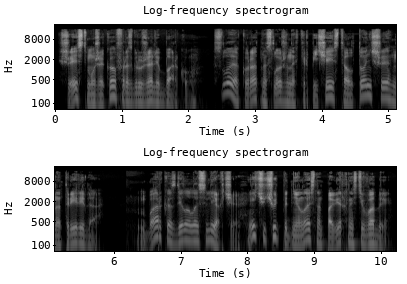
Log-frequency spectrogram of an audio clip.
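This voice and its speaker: A man narrating a literary story with a measured, expressive reading. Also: lowish voice, no room sound, studio quality.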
